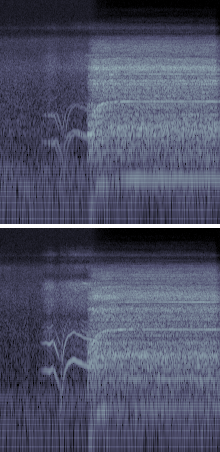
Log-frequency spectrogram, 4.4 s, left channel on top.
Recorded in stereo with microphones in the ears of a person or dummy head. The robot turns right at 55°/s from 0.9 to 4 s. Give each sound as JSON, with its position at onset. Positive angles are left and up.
{"t": 1.7, "sound": "a hair dryer", "azimuth_deg": -20, "distance_m": 1.4}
